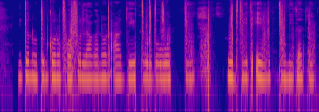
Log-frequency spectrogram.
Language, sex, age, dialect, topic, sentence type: Bengali, female, 18-24, Rajbangshi, agriculture, question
